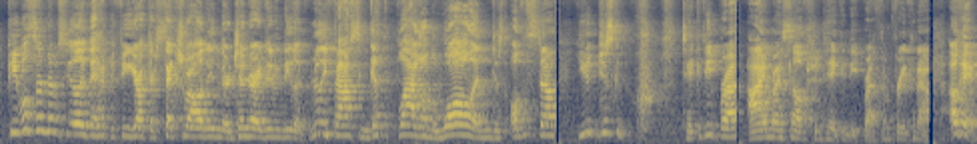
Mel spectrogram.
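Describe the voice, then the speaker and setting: A woman's voice: a little high, a bit bright. A young woman giving casual advice in reply to viewer questions, earnest, chatty and direct. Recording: roomy echo.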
